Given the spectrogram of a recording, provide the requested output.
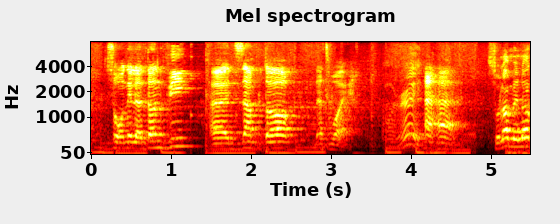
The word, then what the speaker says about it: Don Vi: des noms possible what c'était fini de deux syllabes donne vie tout le monde comprend avec le i pour faire plus francophone on est la donne vie 10 ans plus tard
